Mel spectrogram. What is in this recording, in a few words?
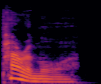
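"paramour", British English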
